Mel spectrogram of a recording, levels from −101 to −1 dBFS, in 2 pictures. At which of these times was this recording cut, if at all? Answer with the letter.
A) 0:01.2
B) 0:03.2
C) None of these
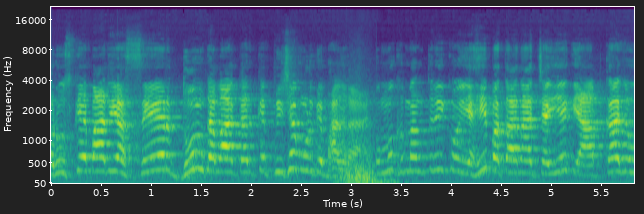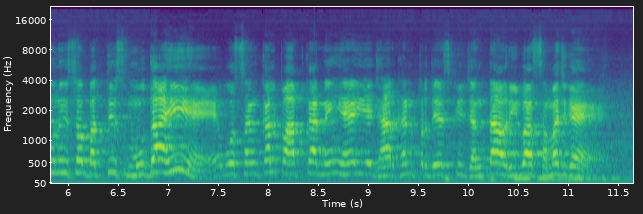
B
